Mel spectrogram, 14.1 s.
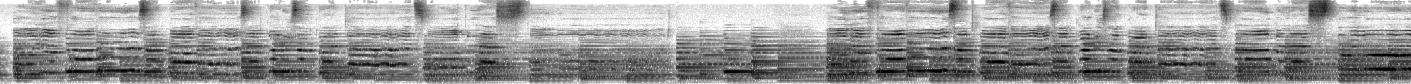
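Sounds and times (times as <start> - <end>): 
person singing: 0.2 - 7.0, 8.3 - 14.1.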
